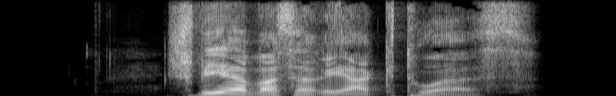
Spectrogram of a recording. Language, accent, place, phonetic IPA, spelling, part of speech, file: German, Germany, Berlin, [ˈʃveːɐ̯vasɐʁeˌaktoːɐ̯s], Schwerwasserreaktors, noun, De-Schwerwasserreaktors.ogg
- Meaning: genitive singular of Schwerwasserreaktor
